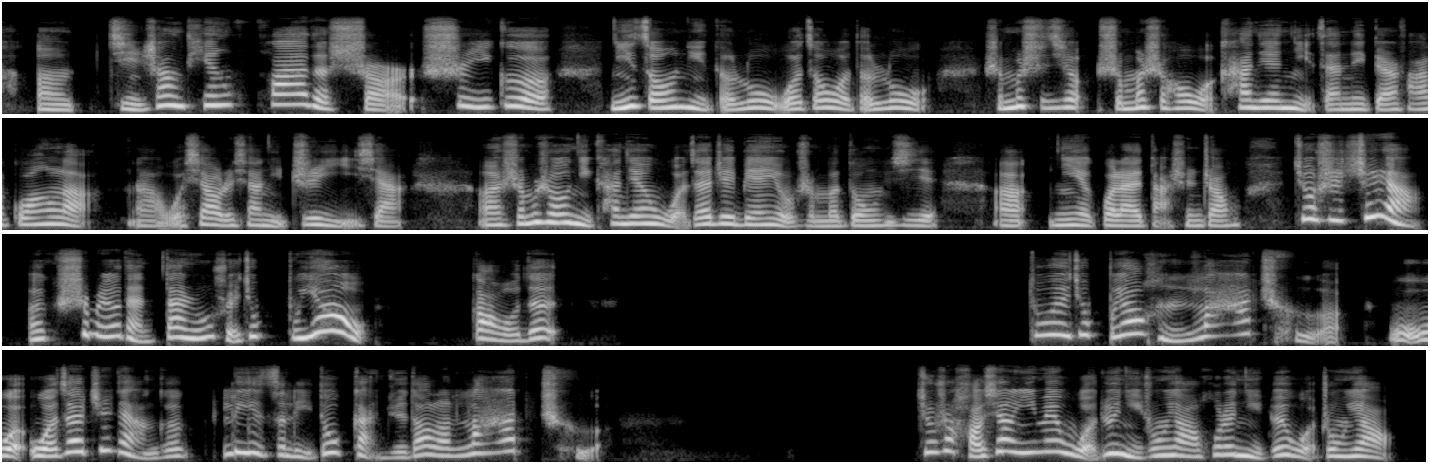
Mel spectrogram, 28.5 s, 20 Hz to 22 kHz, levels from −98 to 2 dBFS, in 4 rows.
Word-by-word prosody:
呃， 185 -2 -1 0.2
锦 195 -4 -2
上 330 - +4
添 335 +3 +1
花 365 +1 +2
的 265 -6 +2
事 - - -4
儿， - - -3
是 310 -3 -1
一 275 - 0
个 260 -9 +2 0.3
你 250 +6 +7
走 260 -2 +3
你 255 -5 +3
的 - - -4
路， 235 +5 0
我 205 - +1
走 255 +3 -1
我 230 - +2
的 - - -3
路， 225 0 -1 0.2
什 - - -5
么 280 - +6
时 255 -5 -7
候 - - -2
什 210 - -4
么 260 +5 +3
时 260 - -4
候 230 0 0
我 - - -1
看 265 -1 0
见 250 -1 +4
你 215 - +1
在 185 - -5
那 195 0 -2
边 185 +1 -2
儿 - - -6
发 200 0 -5
光 225 +3 0
了， 220 -6 -1 0.2
啊， 180 - -7
我 - - -4
笑 215 +2 0
着 190 - -2
向 195 0 -3
你 - - -4
致 220 0 -1
意 190 - -4
一 - - -8
下。 170 -3 -5 0.3
啊， 210 +1 -1
什 215 +4 -3
么 285 - +5
时 305 - +4
候 295 - +5
你 245 -6 +4
看 255 +8 -4
见 260 -1 +3
我 - - -2
在 235 +2 +1
这 250 0 +2
边 220 -1 0
有 175 -5 -1
什 175 -1 -8
么 175 0 -3
东 185 +1 -3
西， 185 -2 -5 0.2
啊， 185 -1 -1
你 200 +1 -1
也 195 - 0
过 195 - 0
来 180 -1 +3
打 165 -1 -8
声 185 - -7
招 185 -1 -1
呼。 210 - -9 0.2
就 415 -1 +4
是 380 -2 +1
这 470 +8 +3
样， - - +5
呃， 275 - 0
是 435 - -1
不 415 - -2
是 - - +3
有 375 - +2
点 190 - 0
淡 335 - +2
如 310 +4 +3
水， - - -2
就 370 0 -1
不 305 - +3
要 400 - +7 0.7
搞 255 -8 +2
得 295 +2 0 2.4
对， 415 0 +3
就 425 - 0
不 385 -2 -4
要 460 +2 +6
很 250 - -4
拉 370 +5 -1 0.2
扯， - - -8 0.5
我 - - -1
我 250 - +4
我 245 -1 +5
在 390 - +5
这 440 +3 -1
两 320 - -1
个 230 +7 -5 0.2
例 355 +2 +3
子 280 -1 -5
里 225 - -4
都 355 +2 0
感 270 - -4
觉 190 +1 -7
到 285 +8 +1
了 260 - 0
拉 280 +7 -1 0.3
扯。 - - -7 1.6
就 370 0 -1
是 420 - 0
好 - - +2
像 410 -1 +3
因 370 +2 0
为 395 - 0
我 335 - +2
对 325 +1 +4
你 235 -9 +2
重 265 +5 0
要 240 -4 +1
或 290 +5 -4
者 290 - +1
你 250 -7 +3
对 265 - -1
我 260 - -2
重 240 -1 0
要， 225 -6 0
250 Hz, 285 characters per minute, -23 LUFS, 205-310 Hz, 2.4 s, 你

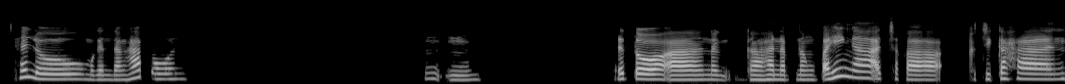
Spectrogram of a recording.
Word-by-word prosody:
Hello 245 -6 -1
magandang 220 0 -6
hapon. 250 -5 -3 2.4
Mm. 220 -4 -12 1.3
Eto, 250 0 -1 0.2
ah, 220 0 +4
naghahanap 220 0 -3
ng 220 0 -4
pahinga 310 +1 +2
at - - -13
saka 220 -4 0 0.3
kachikahan. 245 -1 0
240 Hz, 70 wpm, -21 LUFS, 220-255 Hz, 2.4 s, ah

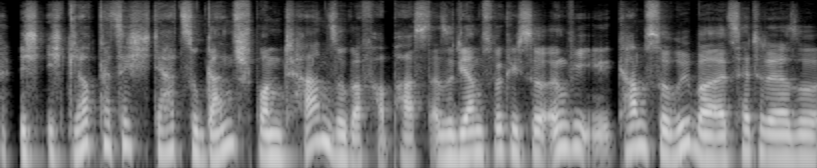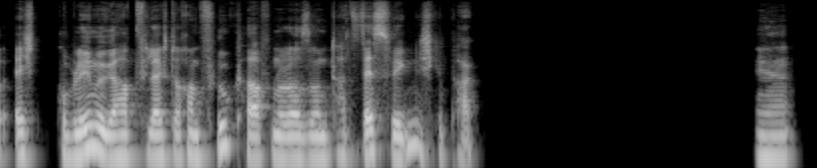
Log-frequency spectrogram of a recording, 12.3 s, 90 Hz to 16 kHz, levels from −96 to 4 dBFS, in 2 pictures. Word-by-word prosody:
Ich 135 -2 +1
ich 130 -2 -2
glaube 175 +6 0
tatsächlich, 180 -1 -2
der 150 - -2
hat's 160 0 -1
so 145 -4 +1
ganz 145 +9 +2
spontan 135 +8 +1
sogar 125 -8 +1
verpasst. 115 0 -4
Also, 125 +1 +1
die 130 +2 +5
haben's 140 +1 +1
wirklich 150 -2 0
so 140 - +2
irgendwie 155 - -1
kam's 170 +1 +1
so 145 - +3
rüber, 150 -2 +3
als 120 +2 0
hätte 145 0 -1
der 125 -1 +3
so 125 0 -1
echt 135 -1 -3
Probleme 135 +4 +3
gehabt, 125 0 +1
vielleicht 125 -1 -1
auch 125 - -4
am 130 -2 0
Flughafen 125 -4 -2
oder 120 0 +1
so 120 +1 -2
und 120 +2 -3
hat's 130 0 -10
deswegen 140 +2 +1
nicht 180 - -5
gepackt. - - -11 2.1
Ja. 125 +1 -4
135 Hz, 190 wpm, -22 LUFS, 125-155 Hz, 2.1 s, die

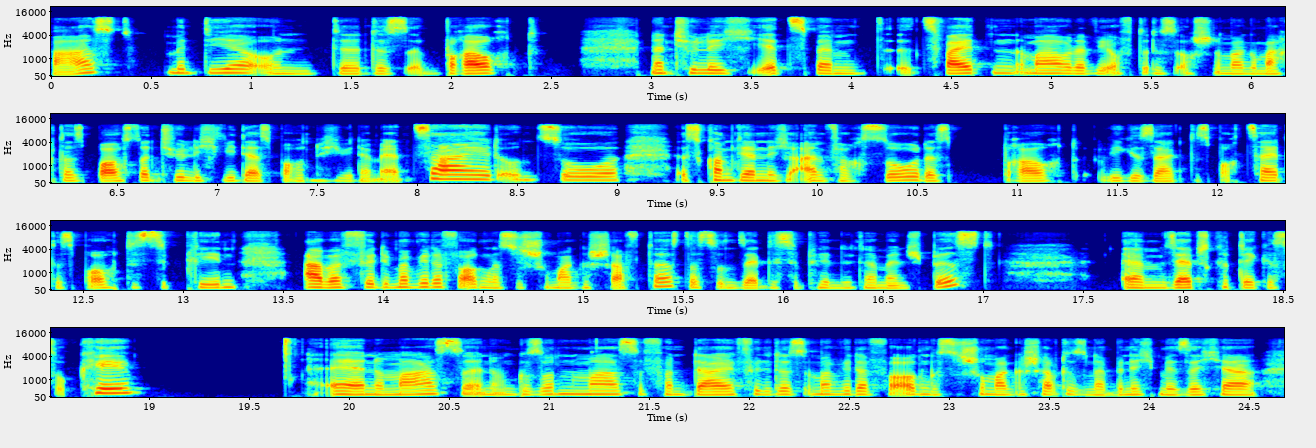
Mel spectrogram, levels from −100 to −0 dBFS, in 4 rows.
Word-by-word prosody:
warst 225 +1 0
mit 210 -3 -6
dir 215 0 +1
und, 165 0 -9
äh, 155 0 -2
das 155 0 -2 0.2
braucht 175 +1 +5 0.5
natürlich 190 -2 -2
jetzt - - +3
beim, 175 -1 -2
äh, - - -7
2. 190 +2 +4
Mal, 180 0 +2
oder 170 -1 -2
wie - - -4
oft - - -13
du - - -7
das 175 -1 -6
auch - - -8
schon - - -4
immer 165 0 -2
gemacht 165 +1 -4
hast, 165 -1 -4
brauchst 155 +2 +4
natürlich 175 -1 -4
wieder 165 -2 -1
es - - -4
braucht 155 - -7
natürlich 160 -1 -12
wieder 150 - -9
mehr - - -4
Zeit 250 -3 +7
und 215 -3 -6
so. 195 -1 +2 0.3
Es - - 0
kommt 195 -2 +2
ja 175 - +4
nicht 165 -2 -4
einfach 155 -2 -2
so, 185 +3 +2
das 160 -3 -2 0.2
braucht 145 +2 -2
wie 160 - -9
gesagt, 145 -2 -3
das - - -2
braucht - - -11
Zeit, 170 -1 +2
das - - -1
braucht 165 -1 -2
Disziplin. 170 +1 +1 0.3
Aber 180 -1 +8
führ 190 +1 -2
dir 185 - -6
immer 195 0 -1
wieder 205 0 0
vor - - +2
Augen, 170 - -3
dass 155 0 0
du's - - -1
schon - - -3
mal 150 - -1
geschafft 165 +2 -3
hast, 235 +1 +1
dass - - -2
du - - -6
'n 155 - -12
sehr 145 -1 -1
disziplinierter 155 -1 -5
Mensch 140 0 -6
bist. 255 +8 +1 0.6
Ähm, 160 -1 0
Selbstkritik 170 0 +1
ist 160 - -4
okay, 260 +1 +4 0.9
äh, 180 -2 +4
in 175 - -1
'nem 170 - -3
Maße, 180 - +3
in 90 - -3
'nem 85 0 -8
gesunden 190 +3 -4
Maße. 190 0 +2
Von 175 -1 -8
daher 165 +1 +3
führ 190 +2 -7
dir - - -10
das 180 -1 0
immer 185 -1 -4
wieder 185 -1 -1
vor 180 - 0
Augen, 185 - 0
dass 165 - -3
du's - - -4
schon 190 - -2
mal 170 - +1
geschafft 170 0 -3
hast 180 - -7
und 155 - -13
da 155 - -3
bin 160 - -7
ich 170 - -7
mir 160 -1 -4
sicher, 160 0 +1
175 Hz, 250 wpm, -26 LUFS, 160-190 Hz, 0.9 s, Aber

